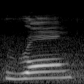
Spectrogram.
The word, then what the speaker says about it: wrong: Right, whole, wrong, who, writer. In all of these words the letter W is silent.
